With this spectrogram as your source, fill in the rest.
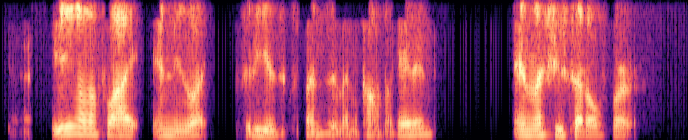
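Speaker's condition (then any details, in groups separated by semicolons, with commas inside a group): Cerebral palsy; voice improved over last year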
